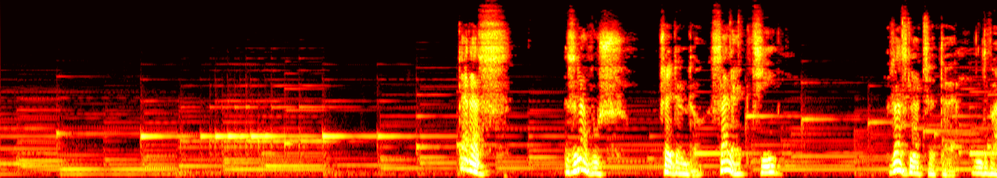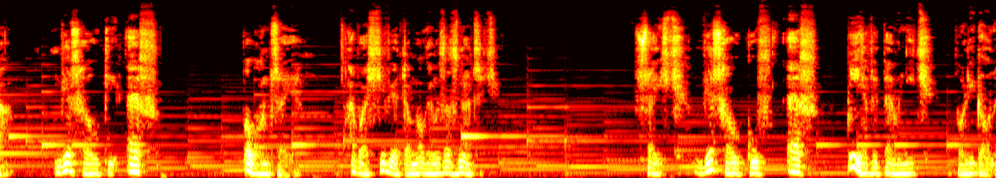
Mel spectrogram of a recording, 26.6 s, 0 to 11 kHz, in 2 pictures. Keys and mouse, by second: 0.7 click, 1.8-2.8 drag, 3.3 click, 4.0 middle click, 4.7 click, 9.8 click, 11.2 click, 15.4 f, 19.5-21.7 drag, 24.4 f.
